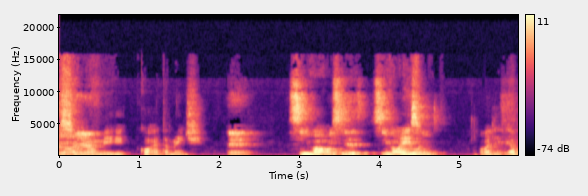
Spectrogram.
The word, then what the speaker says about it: Sinval: Pronunciei seu nome corretamente? Simval, isso mesmo.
